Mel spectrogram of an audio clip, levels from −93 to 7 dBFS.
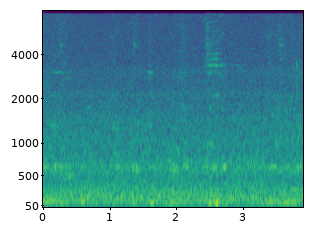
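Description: From start to finish the speech carries an echo with no canceller: the far end plays the call through a loudspeaker, its microphone picks it up, and nothing subtracts it. A faint copy, about 28 dB down, trails each phrase by roughly a third of a second, thinner than the original, and band-limited like the call audio, which stops at 8 kHz. The clear gap before the repeat separates it from room reverberation, which smears continuously.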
